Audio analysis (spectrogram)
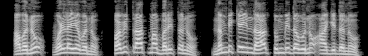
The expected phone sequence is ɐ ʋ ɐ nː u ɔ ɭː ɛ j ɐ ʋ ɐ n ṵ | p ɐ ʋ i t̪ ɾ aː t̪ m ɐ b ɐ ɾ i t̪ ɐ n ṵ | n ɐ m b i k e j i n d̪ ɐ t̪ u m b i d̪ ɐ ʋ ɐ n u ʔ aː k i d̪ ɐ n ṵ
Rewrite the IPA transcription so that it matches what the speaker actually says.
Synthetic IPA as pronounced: ɐ ʋ ɐ n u ɔ ɭː ɛ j ɐ ʋ ɐ n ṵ | p ɐ ʋ i t̪ ɾ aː t̪ m ɐ b ɐ ɾ i t̪ ɐ n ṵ | n ɐ m b i k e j i n d̪ ɐ t̪ u m b i d̪ ɐ ʋ ɐ n u ʔ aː ɡ i d̪ ɐ n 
